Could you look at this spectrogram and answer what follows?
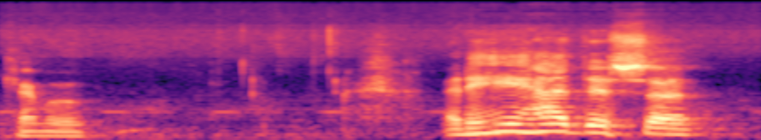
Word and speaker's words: Camus: whose name I pronounce Albert Camus. His last name is spelled Camus, but I think as a French name you would pronounce it Camus.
